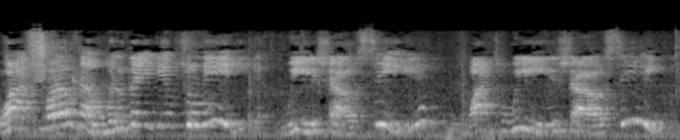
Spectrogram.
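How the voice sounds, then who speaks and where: A high, female-sounding put-on character voice at a very slow pace, with clear background noise and a slight echo. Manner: rhyming incantations.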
